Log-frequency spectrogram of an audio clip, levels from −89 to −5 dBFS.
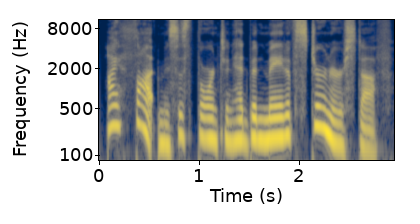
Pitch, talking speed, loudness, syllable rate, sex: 185 Hz, 205 wpm, -17 LUFS, 4.3 syllables/s, female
